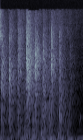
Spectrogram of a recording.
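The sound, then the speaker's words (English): A dachshund shakes itself off, its ears flapping in a quick run of soft, papery slaps over under a second. Fairly quiet, with no voices. “Uh, if you could hear that on the audio, that was the sound of a sausage dog done with our shit.”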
